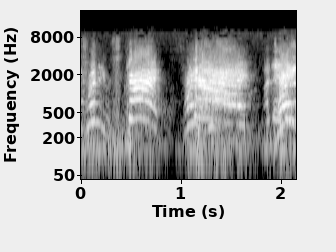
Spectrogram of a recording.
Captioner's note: commotion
